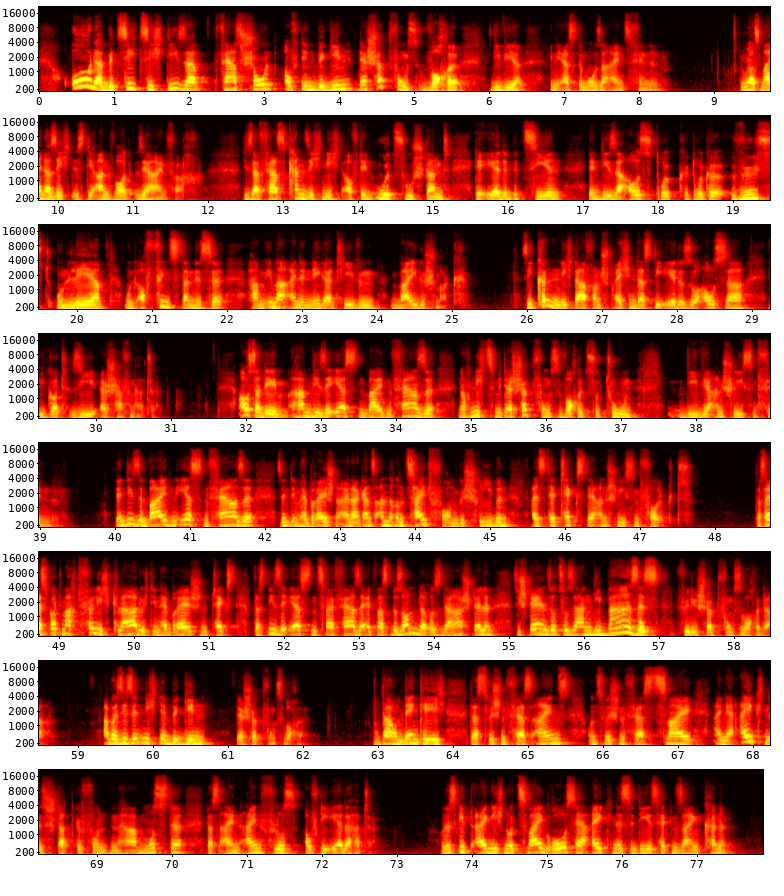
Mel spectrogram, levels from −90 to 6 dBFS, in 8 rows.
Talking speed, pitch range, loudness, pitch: 135 wpm, 145-185 Hz, -23 LUFS, 165 Hz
